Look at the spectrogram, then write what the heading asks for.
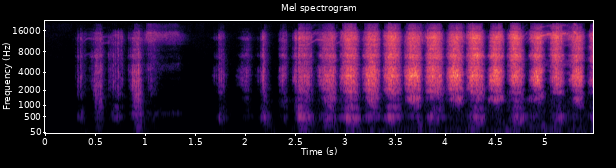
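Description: A hand saw cuts through wood for a deck box with light downward pressure. A few tentative short strokes come first, then a steady run of rhythmic rasping back-and-forth strokes, close and fairly loud.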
